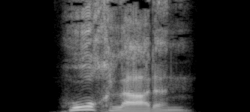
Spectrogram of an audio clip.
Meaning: to upload (to transfer data)
- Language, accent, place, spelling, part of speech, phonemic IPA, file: German, Germany, Berlin, hochladen, verb, /ˈhoːxlaːdn̩/, De-hochladen.ogg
